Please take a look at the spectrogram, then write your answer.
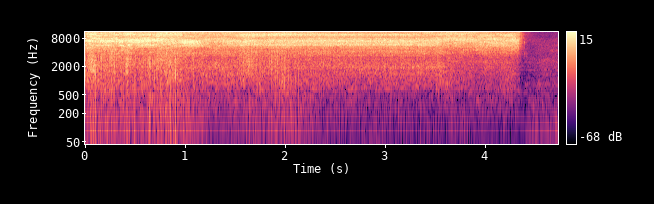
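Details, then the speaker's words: Refrigerant hiss for about four seconds while bleeding off an overcharged Mercedes Actros truck AC system; gauges showed excess refrigerant after the engine sat off two hours. The system had roughly two vehicles' worth of refrigerant, being released to fix poor cooling. "अभी भी ज्यादा है और नीचे आनी चाहिए अभी भी रिप्रेजेंट की क्वालिटी ज्यादा है और थोड़ी सी रिलीज करते हैं"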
